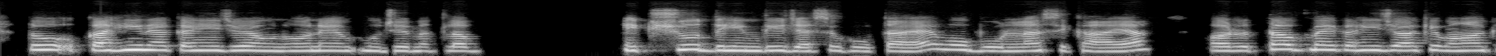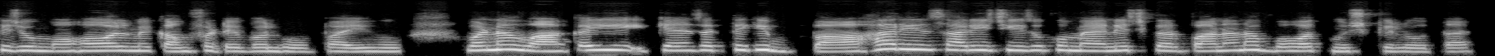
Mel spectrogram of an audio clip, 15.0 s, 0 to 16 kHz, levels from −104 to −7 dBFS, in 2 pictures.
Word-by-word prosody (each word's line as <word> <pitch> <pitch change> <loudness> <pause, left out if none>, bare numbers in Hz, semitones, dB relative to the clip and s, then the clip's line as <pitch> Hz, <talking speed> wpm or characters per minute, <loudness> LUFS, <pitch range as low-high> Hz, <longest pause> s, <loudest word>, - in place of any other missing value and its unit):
तो 300 0 +4 0.2
कहीं 270 +3 +7
न 285 -1 +4
कहीं 265 0 +1
जो 260 +1 -2
है 265 - +3
उन्होंने 245 +1 -1
मुझे 245 -1 -3
मतलब, 230 0 -3 0.7
एक 255 -1 -1
शुद्ध 310 -4 +1
हिंदी 255 0 +2
जैसे 225 +1 -2
होता 225 0 -1
है 215 - 0
वो 310 -2 0
बोलना 235 0 -1
सिखाया 235 0 -1 0.4
और 245 0 +3
तब 325 -2 +5
मैं 305 -1 +3
कहीं 275 0 0
जाके 260 +1 +1
वहाँ 250 0 0
के 270 - -4
जो 255 0 -2
माहौल 240 +3 +1
में 245 0 -2
कंफर्टेबल 220 0 -3
हो 210 -2 -6
पाई 210 -2 -2
हूँ। 210 0 -6 0.4
वरना 295 +3 +6
वाक़ई 275 +4 +3
कह 260 -1 -1
सकते 270 +1 -3
हैं - - -5
कि 300 - +5 0.2
बाहर 220 +12 +2
इन 320 -2 +4
सारी 285 -2 +1
चीज़ों 270 0 -2
को 280 - -3
मैनेज 245 0 0
कर 245 -2 -2
पाना 235 +2 +2
ना 295 +2 +2
बहुत 235 0 -1
मुश्किल 215 0 -7
होता 200 0 -9
है। 205 - -7
250 Hz, 205 wpm, -24 LUFS, 230-275 Hz, 0.7 s, कहीं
